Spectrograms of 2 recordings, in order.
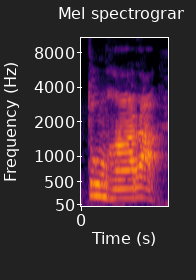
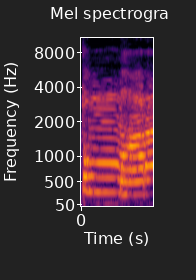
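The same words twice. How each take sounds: First: The first syllable is kept short. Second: The first syllable is held long. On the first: The speaker calls it right. "बल्कि क्या कहते तुम्हारा" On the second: The speaker calls it wrong. "यहां तुम्हारा नहीं कहते"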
